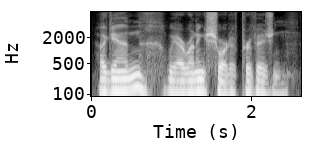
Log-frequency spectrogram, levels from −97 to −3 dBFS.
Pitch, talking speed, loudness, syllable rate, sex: 105 Hz, 160 wpm, -13 LUFS, 6.1 syllables/s, male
